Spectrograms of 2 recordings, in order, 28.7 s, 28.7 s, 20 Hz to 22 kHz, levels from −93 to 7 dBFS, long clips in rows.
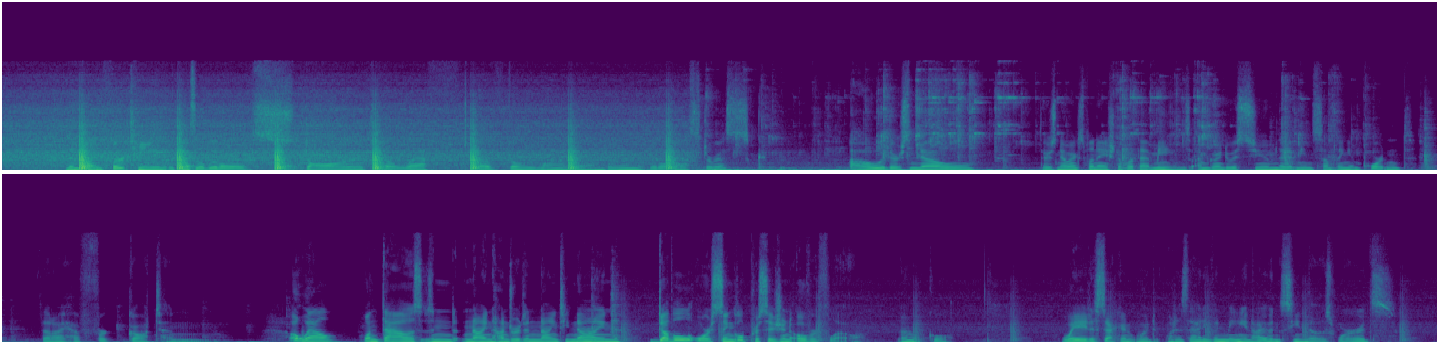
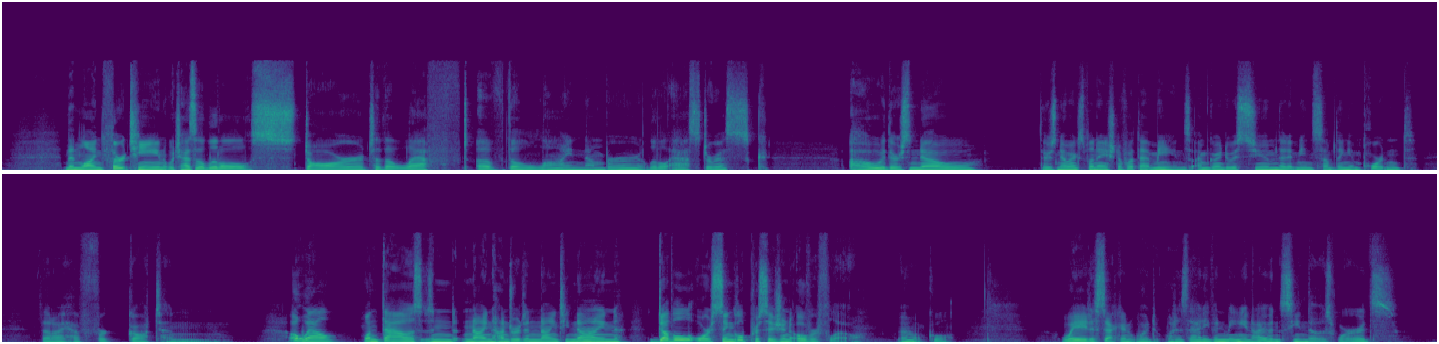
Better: second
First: household noises; very loud; throughout; 3 dB above the speech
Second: none

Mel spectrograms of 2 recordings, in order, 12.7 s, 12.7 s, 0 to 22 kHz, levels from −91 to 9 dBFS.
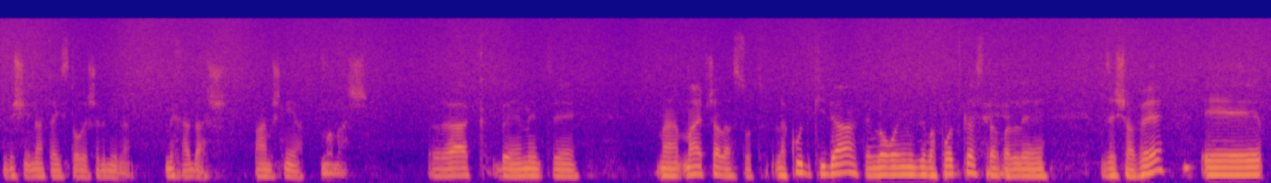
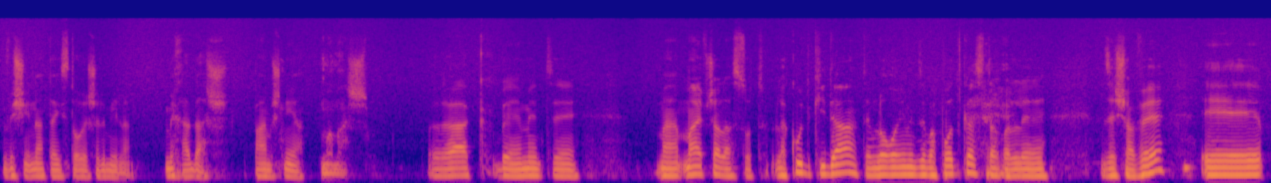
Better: second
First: hiss; loud; throughout; 9 dB below the speech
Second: hiss; faint; throughout; 20 dB below the speech

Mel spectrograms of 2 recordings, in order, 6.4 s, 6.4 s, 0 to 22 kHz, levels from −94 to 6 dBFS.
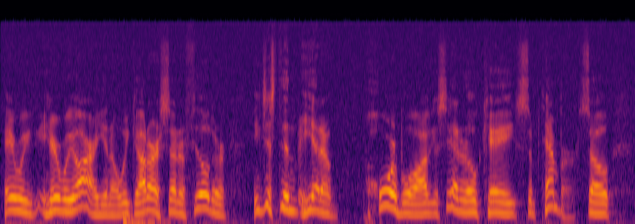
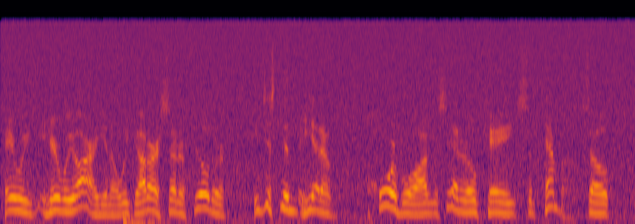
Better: first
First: hiss; faint; throughout; 25 dB below the speech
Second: hiss; loud; throughout; 9 dB below the speech

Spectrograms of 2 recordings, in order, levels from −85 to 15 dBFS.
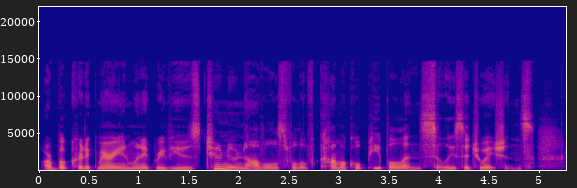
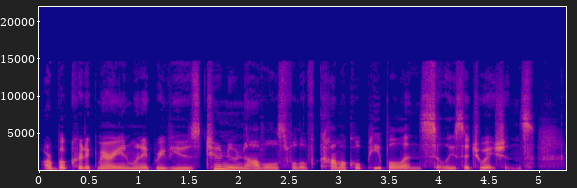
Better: neither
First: thin; somewhat; fading below 250 Hz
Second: thin; somewhat; fading below 250 Hz

